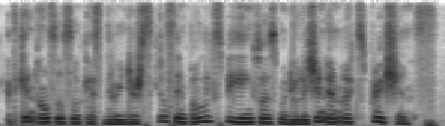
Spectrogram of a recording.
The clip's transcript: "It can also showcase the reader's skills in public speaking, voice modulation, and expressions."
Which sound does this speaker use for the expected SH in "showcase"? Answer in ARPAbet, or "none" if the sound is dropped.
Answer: S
